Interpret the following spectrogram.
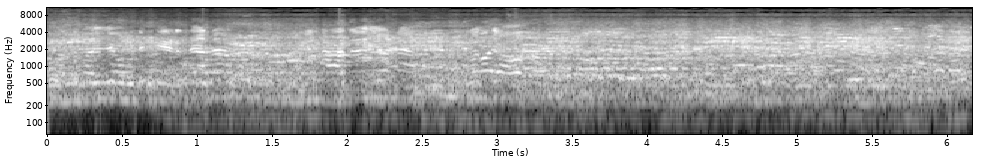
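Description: A crowd of many people talking at once, a dense, steady babble of overlapping voices with no single voice standing out.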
